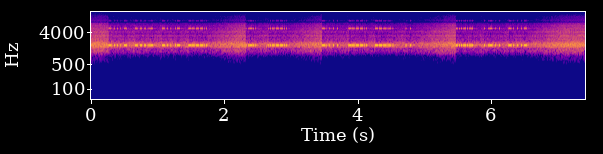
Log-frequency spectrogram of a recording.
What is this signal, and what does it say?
Hellschreiber (Feld-Hell, 122.5 baud), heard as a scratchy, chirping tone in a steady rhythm, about 1800 Hz, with radio static and a narrow filter. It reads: NAME IS LEE, QTH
